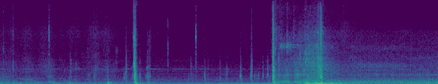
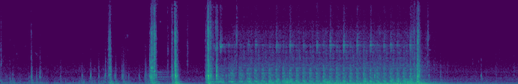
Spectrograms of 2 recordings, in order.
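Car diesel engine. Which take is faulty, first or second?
second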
